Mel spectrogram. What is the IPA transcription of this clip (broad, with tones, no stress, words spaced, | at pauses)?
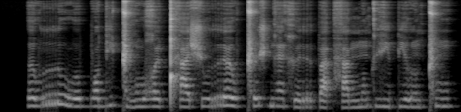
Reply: ə˨wru˦˨wo˨ bɔ˨bʲø˦ ɡ͡ǁõ˨wʁø˨ǃʰa˨ ʃu˨rœ˦˨wǁø˦ʃ ɡɛ̃˦˨ xø˨rpa˨ʔha˨ ŋ͡mõ˦kvʲə˦˨pʲə˦ lũ˨ǁũ˦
